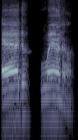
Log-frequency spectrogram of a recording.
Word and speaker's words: Atlanta: There's no T in Atlanta either. If you're from Atlanta, everybody from Atlanta says Ad-lana. There are no T's.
